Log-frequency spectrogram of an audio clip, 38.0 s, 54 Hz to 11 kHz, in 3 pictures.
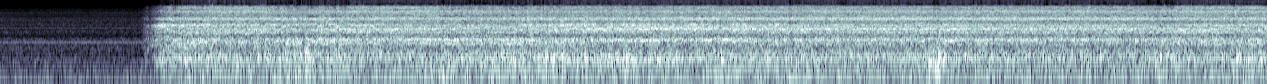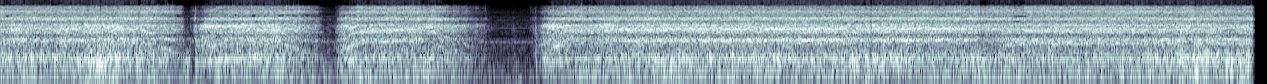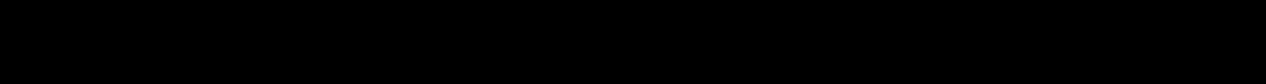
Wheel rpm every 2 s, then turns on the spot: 50, 210, 220, 220, 230, 230, 180, 100, 90, 190, 220, 210, 160, 0, 0, 0, 0, 0, 0.
14-16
